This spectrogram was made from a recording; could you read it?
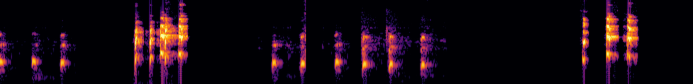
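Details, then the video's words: Common moorhen calls: a run of short, clipped notes at a steady pace, broken by two clusters of harsher, rasping bursts in quick succession. Silent gaps between phrases, no other sounds. "SUARA BURUNG MANDAR/PELAN/MANDAR BATU/MOORHEN/GALLINULA CHLOROPUS"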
